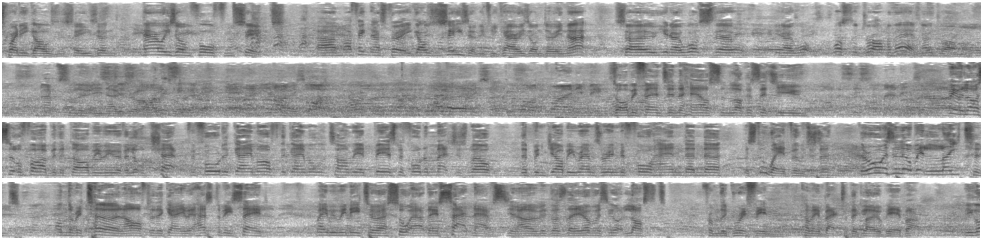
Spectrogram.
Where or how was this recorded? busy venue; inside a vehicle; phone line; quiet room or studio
busy venue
